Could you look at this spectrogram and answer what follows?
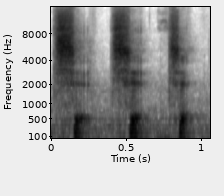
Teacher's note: um the ch sound is kind of like a, it's where you would have pronounced a t sound, but it's like it's like it's somewhere between a t and a ch, so it's not ch, it's ch. It's like a little bit more back.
